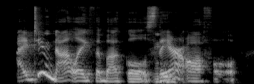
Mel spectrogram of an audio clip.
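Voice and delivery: snide, catty, bitchy put-on voice. Speaker criticizing someone's boots and buckles, trying to sound catty and bitchy. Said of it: "trying to bring my voice out here and sound very catty and bitchy".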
